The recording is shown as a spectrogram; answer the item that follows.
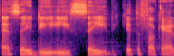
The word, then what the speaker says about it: Sade: It's pronounced Sade.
